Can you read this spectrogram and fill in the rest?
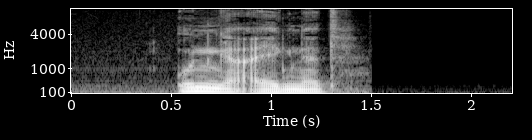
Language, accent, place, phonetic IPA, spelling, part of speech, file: German, Germany, Berlin, [ˈʊnɡəˌʔaɪ̯ɡnət], ungeeignet, adjective, De-ungeeignet.ogg
- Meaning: inappropriate, unsuitable, inadequate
